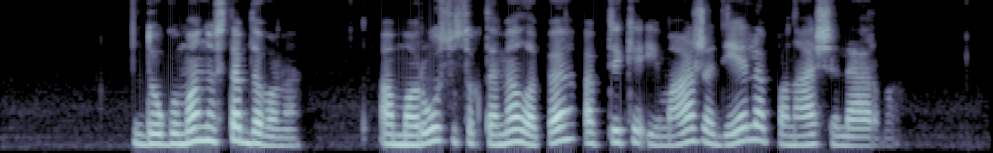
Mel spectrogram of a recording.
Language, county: Lithuanian, Klaipėda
